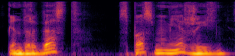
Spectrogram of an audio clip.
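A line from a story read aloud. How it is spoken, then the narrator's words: Calm. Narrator (Russian): спокойно сказал он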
